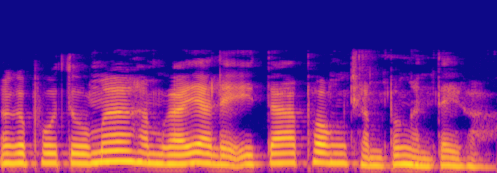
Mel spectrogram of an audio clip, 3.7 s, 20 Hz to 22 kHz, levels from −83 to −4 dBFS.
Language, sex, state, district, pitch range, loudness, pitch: Wancho, female, Arunachal Pradesh, Longding, 160-185 Hz, -14 LUFS, 180 Hz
